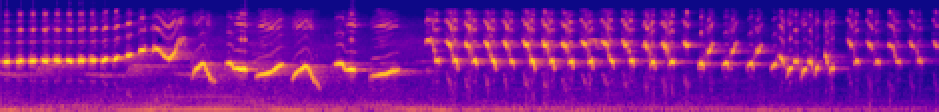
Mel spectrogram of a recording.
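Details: Lure recording of a white-rumped shama, loud and clear: a steady high trill, swooping slurred whistles, then a long rapid series of paired high chips repeated several times a second, with a low rumble beneath.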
